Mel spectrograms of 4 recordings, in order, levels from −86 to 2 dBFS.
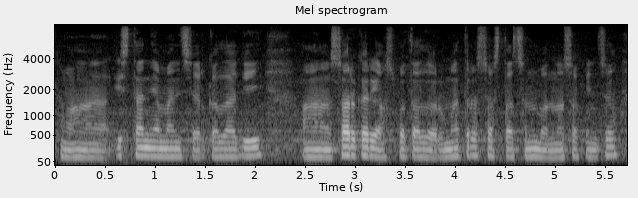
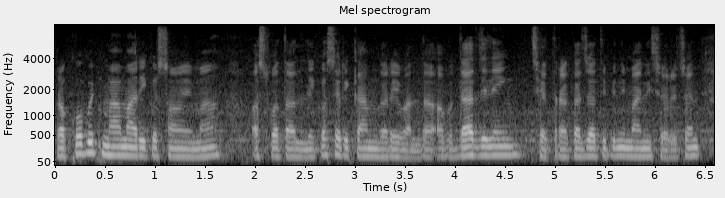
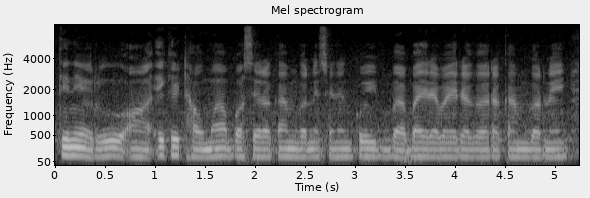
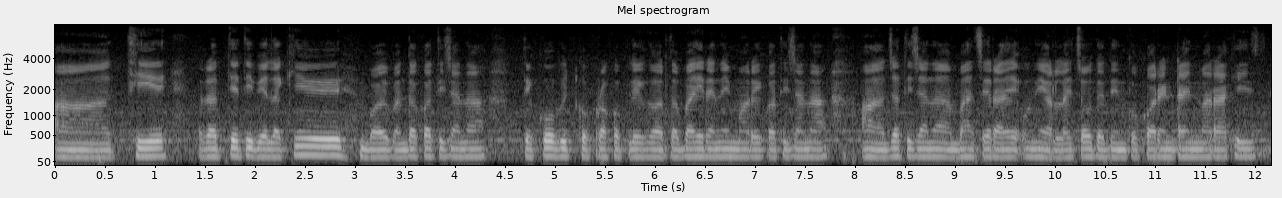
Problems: background sounds at intervals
